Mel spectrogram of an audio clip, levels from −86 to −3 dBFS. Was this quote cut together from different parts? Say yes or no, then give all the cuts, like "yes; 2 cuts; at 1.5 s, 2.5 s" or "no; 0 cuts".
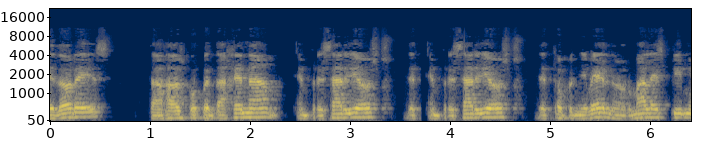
yes; 1 cut; at 3.7 s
